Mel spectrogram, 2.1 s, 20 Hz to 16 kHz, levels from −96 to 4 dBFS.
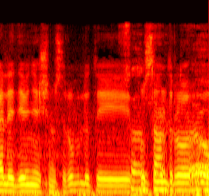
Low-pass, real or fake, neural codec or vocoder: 9.9 kHz; real; none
